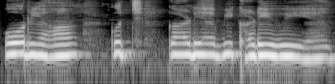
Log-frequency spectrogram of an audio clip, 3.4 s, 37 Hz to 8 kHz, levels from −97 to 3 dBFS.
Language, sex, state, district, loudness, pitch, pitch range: Hindi, female, Uttar Pradesh, Saharanpur, -13 LUFS, 240 Hz, 225-250 Hz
